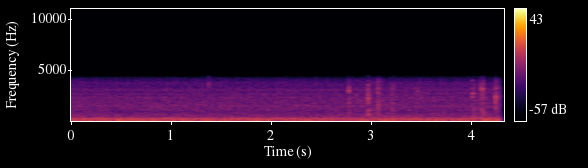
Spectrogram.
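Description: A few computer keyboard keystrokes, short sharp clicks from about two-thirds of the way in, as a filename is typed. Under them runs a steady low hum.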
